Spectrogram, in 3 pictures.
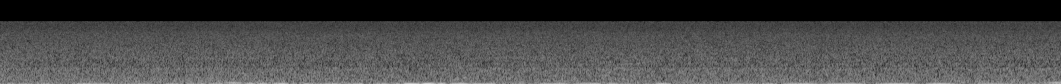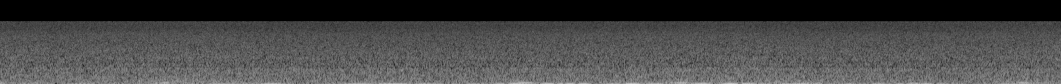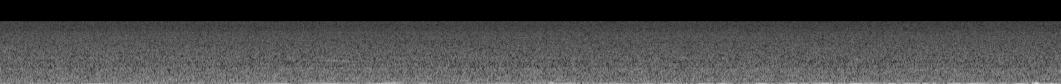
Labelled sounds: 24.5	24.7	humpback whale, 1.1 to 1.2 kHz

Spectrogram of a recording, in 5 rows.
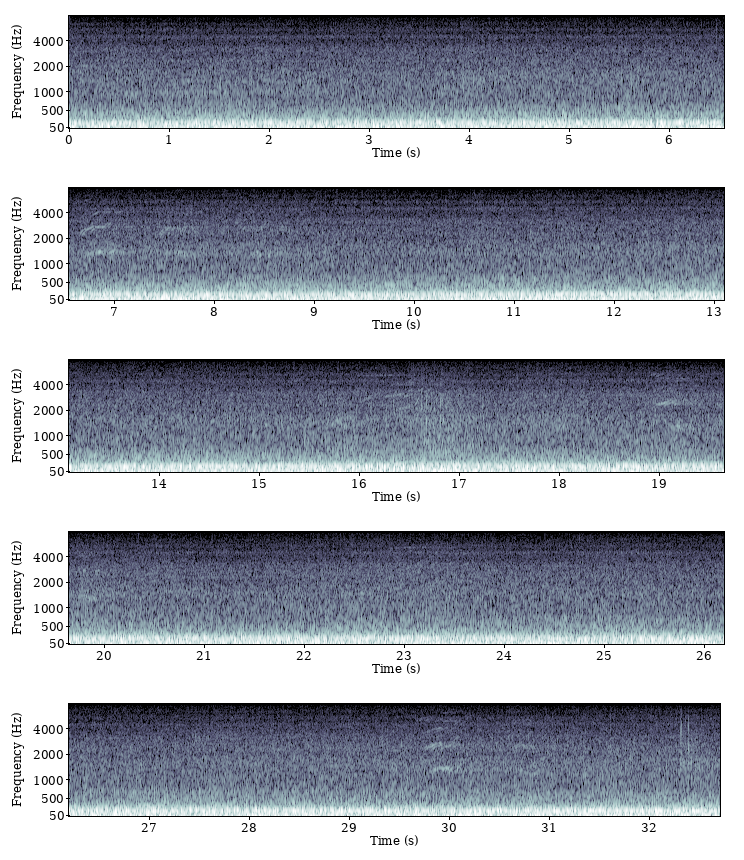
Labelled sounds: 6.6	7.1	killer whale, 1.3 to 4.2 kHz

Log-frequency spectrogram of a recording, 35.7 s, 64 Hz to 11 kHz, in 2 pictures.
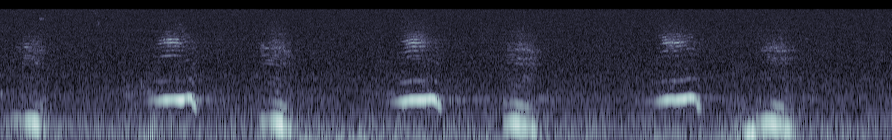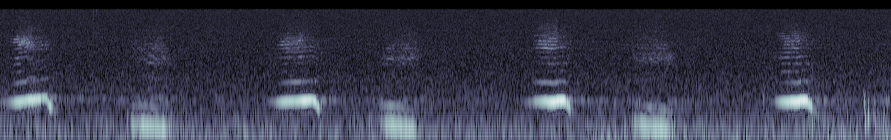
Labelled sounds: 3.1	3.8	humpback whale, 1.3 to 2.7 kHz
5.2	5.8	humpback whale, 1.5 to 2.1 kHz
8.0	8.5	humpback whale, 1.6 to 3.2 kHz
10.3	10.7	humpback whale, 1.6 to 2.0 kHz
13.2	13.9	humpback whale, 1.9 to 3.1 kHz
15.2	15.6	humpback whale, 1.6 to 2.1 kHz
18.0	18.6	humpback whale, 1.2 to 2.8 kHz
23.4	24.2	humpback whale, 1.6 to 2.8 kHz
25.5	25.8	humpback whale, 1.2 to 1.5 kHz
28.5	29.2	humpback whale, 1.8 to 3.0 kHz
30.5	31.0	humpback whale, 1.1 to 1.7 kHz
33.4	34.0	humpback whale, 1.3 to 2.8 kHz

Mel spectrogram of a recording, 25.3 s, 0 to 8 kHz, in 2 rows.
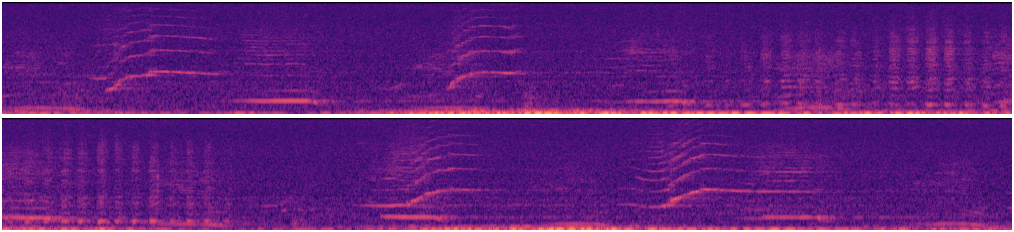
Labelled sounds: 0.0	2.7	humpback whale, 0.80 to 6.9 kHz
3.0	3.5	humpback whale, 1.4 to 3.5 kHz
5.6	6.6	humpback whale, 0.80 to 7.7 kHz
7.7	8.1	humpback whale, 2.0 to 3.0 kHz
17.4	18.6	humpback whale, 0.80 to 5.4 kHz
20.5	22.0	humpback whale, 0.80 to 5.2 kHz
22.3	22.7	humpback whale, 1.8 to 3.4 kHz

